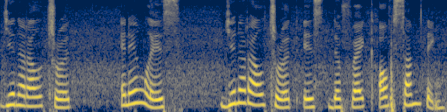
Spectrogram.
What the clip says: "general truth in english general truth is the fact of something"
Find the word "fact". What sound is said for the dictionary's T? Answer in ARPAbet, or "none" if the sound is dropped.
none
